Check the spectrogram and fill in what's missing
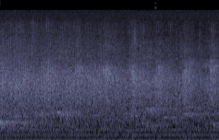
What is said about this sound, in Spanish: Da un aplauso grande al Señor, amén.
